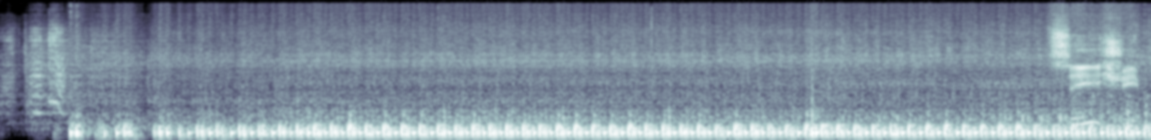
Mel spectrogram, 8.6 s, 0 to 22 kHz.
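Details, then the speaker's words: 2008 Yamaha Royal Star Venture 1300, a liquid-cooled V4 stated at 58,4… miles (figure cut off). After starting in neutral it holds a lumpy, uneven idle, smells of gas and puffs some black smoke; the carbs are dumping too much fuel. "starts up idle's okay a little rough idle there but you leave this thing idling you can smell the gas you can almost see a little black smoke coming out sometimes"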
